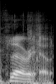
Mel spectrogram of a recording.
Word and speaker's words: Fleurieu: It's the Fleurieu, are you sure? Yeah. I am notoriously bad at mispronouncing words, so we probably started off at the worst location.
